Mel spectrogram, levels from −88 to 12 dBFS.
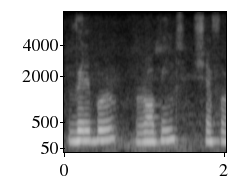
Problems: constant background noise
